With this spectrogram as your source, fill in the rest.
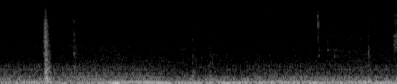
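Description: A car rolls along on a short trip, heard from inside as a steady low road rumble and engine drone with a few faint clicks.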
